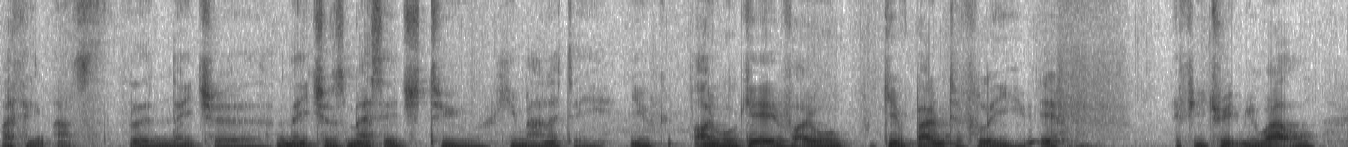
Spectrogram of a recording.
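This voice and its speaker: In a Welsh accent, a man speaks at a moderate pace and a fairly low pitch. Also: ordinary pitch variation. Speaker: farmer. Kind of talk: interview testimony.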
